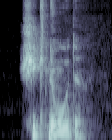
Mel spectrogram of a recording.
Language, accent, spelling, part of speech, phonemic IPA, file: French, France, chiquenaude, noun, /ʃik.nod/, LL-Q150 (fra)-chiquenaude.wav
- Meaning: flick, flip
